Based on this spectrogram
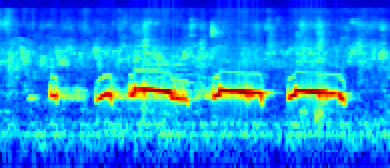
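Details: A dove repeats its coo phrase: a soft short opening note followed by three long, level, hollow coos that drop slightly at their ends, roughly one each second.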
